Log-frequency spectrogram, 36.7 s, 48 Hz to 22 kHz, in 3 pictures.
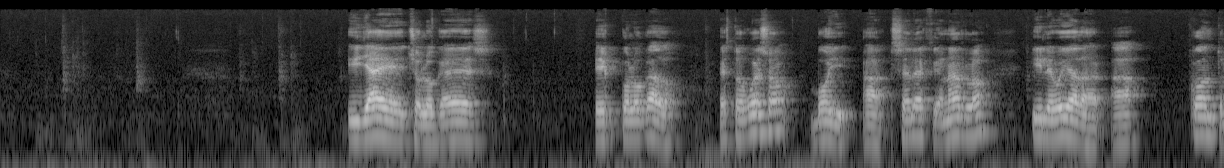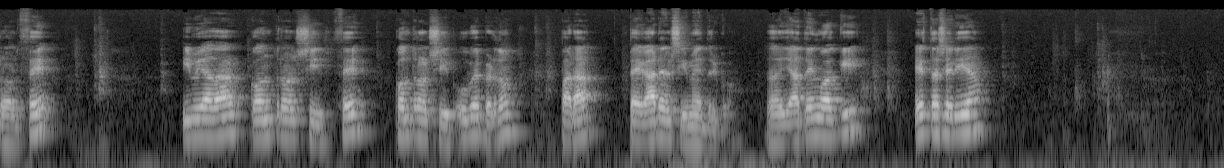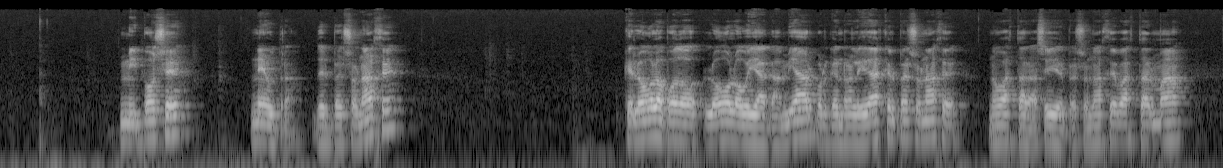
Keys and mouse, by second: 6.6-8.5 middle drag, 7.0 b, 13.0 ctrl+c, 17.3 ctrl+shift+v, 18.4 shift+middle click, 22.9 alt+q, 25.7-28.7 shift+middle drag, 28.7 right click, 30.2 g, 30.9 right click, 31.2 g, 34.0 click, 34.3 right click, 35.0 g, 36.0 click.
